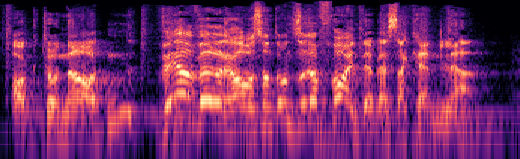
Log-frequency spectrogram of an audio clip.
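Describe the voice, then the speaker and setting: Polar bear captain, highish animated voice, commanding but reassuring, kids cartoon audio play. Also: male voice, normal speed, music in the background. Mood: friendly. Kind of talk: children's cartoon audio drama acting.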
